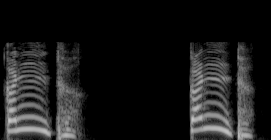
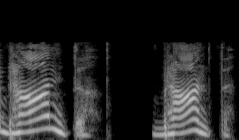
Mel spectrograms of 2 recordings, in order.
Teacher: तो यहां पर जैसे मैंने बोला कंठ कंठ तो कण के बाद क के बाद जो न आया वो नाक से आया है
